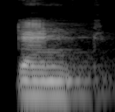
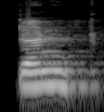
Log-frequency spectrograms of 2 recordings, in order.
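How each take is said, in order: First: "ٹینٹ" as tent with a clear E; wrong ending. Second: "ٹنٹ" as tunt with a schwa; correct ending. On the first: Teacher showing the ending to avoid, "ٹینٹ" as tent. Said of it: "ٹینٹ نہیں ہو سکتا". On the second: Teacher isolating the right last syllable, "ٹنٹ" as tunt. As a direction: say "ٹنٹ" with a short uh. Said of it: "ٹنٹ کی sound ہے". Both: Shown as a demonstration.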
